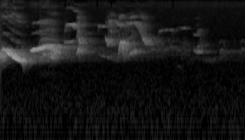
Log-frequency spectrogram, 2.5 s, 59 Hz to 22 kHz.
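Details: Common blackbird solo recorded in Świnoujście, Poland, on 25 September 2022: a loud downslurred whistle opens a phrase that dissolves into high, squeaky, rapid twittering notes.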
